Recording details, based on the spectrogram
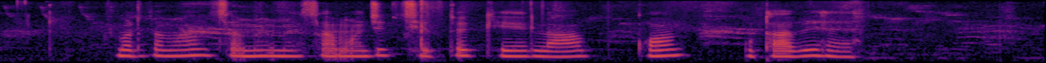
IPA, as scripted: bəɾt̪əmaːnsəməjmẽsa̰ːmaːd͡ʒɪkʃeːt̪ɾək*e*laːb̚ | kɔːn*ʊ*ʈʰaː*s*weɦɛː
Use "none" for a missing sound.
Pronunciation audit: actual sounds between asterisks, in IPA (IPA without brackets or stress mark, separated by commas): e, ʊ, none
